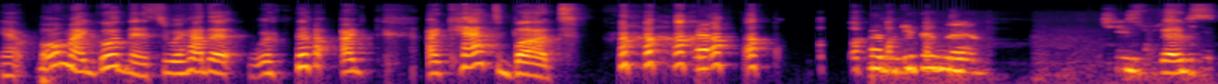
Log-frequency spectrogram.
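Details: Woman after a stroke who first had aphasia, with loss of numbers and sequencing, and later developed foreign accent syndrome; word-finding difficulty; foreign accent syndrome with aphasia.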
